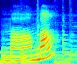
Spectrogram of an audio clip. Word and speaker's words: mamá: It's the same word, it just has an accent at the end. So instead of mama, it's mama.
